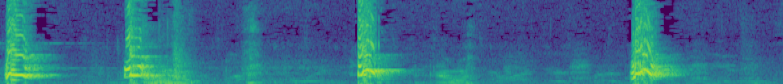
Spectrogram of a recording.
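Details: Playful barking from a corgi and a Pomeranian at play: four sharp, bright barks spaced roughly a second apart, with faint snuffles and small noises between them.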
